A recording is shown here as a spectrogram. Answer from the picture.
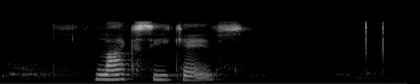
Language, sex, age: English, female, 20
